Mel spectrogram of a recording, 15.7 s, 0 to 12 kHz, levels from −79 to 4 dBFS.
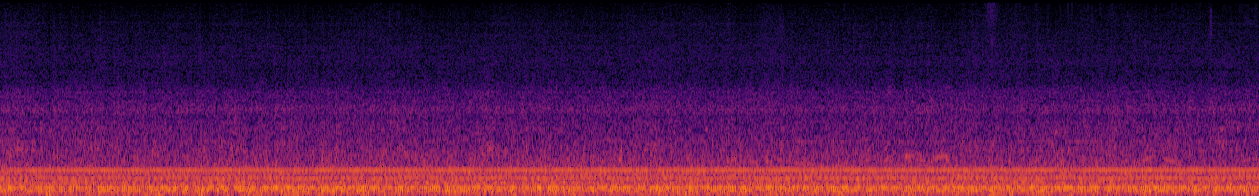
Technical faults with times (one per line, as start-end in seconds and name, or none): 12.60-15.75 resampler restarted on every block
